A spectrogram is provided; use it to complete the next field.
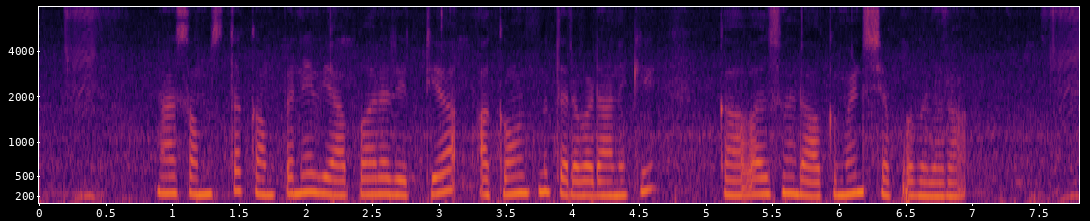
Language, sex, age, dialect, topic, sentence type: Telugu, female, 18-24, Utterandhra, banking, question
